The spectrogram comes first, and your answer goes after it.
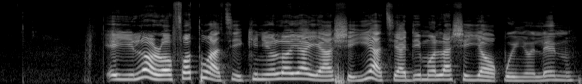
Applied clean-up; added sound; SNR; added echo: none; none; none; none.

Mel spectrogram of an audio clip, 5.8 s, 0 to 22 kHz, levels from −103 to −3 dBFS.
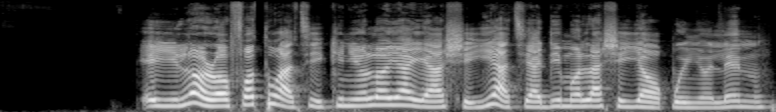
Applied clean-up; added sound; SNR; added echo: neural mask model Resemble Enhance denoiser.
